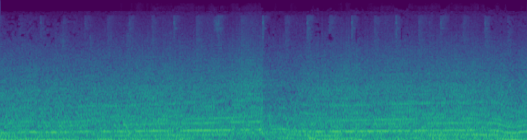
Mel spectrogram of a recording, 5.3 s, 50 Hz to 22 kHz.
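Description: A Corvette C5R race car engine in the PC arcade racing game Corvette: 50th Anniversary drones loud and steady at high revs, the pitch dipping briefly midway as if shifting before climbing again, with no voices.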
